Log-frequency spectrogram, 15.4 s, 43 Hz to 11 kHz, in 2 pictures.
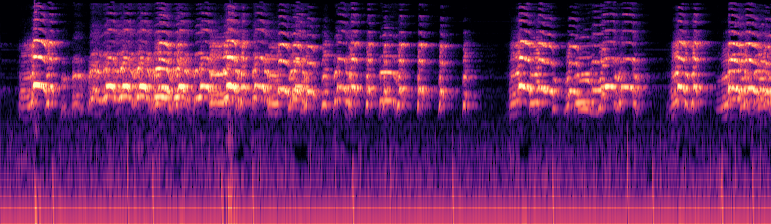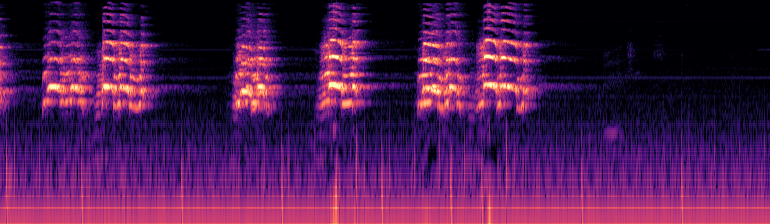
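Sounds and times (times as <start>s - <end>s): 
greater white-fronted goose laughing yelps: 0.2s - 9.3s, 10.0s - 13.2s.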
